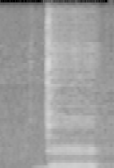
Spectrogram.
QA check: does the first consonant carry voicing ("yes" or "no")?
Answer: yes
